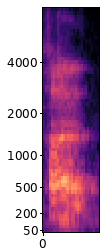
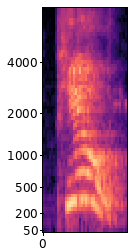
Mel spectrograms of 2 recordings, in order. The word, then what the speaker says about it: Pugh: Ernest Poe, Oh, you um, talking about Ernest Pugh? Pugh. Thank you.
